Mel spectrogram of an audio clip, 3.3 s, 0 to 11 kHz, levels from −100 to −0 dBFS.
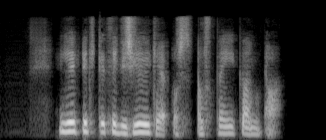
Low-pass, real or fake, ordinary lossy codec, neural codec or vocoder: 7.2 kHz; fake; AAC, 32 kbps; codec, 16 kHz, 0.5 kbps, FreqCodec, larger model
